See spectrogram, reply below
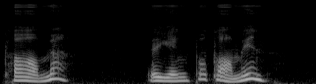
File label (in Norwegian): "tame", Numedalsmål; Substantiv hankjønn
